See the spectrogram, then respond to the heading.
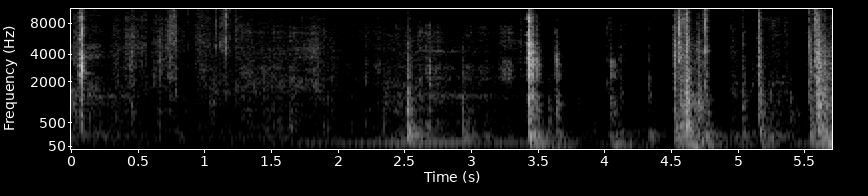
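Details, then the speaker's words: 1997-2001 Honda CR-V after replacing the corroded power door lock module with a used junkyard unit: the lock actuators clunk crisply in quick bursts, locking and unlocking properly; repair fixed. "and it does it's working open and close nice stick look forward knobs everything's working nice"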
